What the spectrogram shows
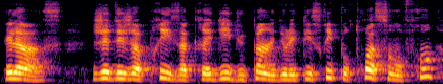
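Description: A woman's voice: medium pitch, moderate pace, close to an everyday voice. A woman voicing a worried, poor mother of four in an audiobook, speaking plaintively.

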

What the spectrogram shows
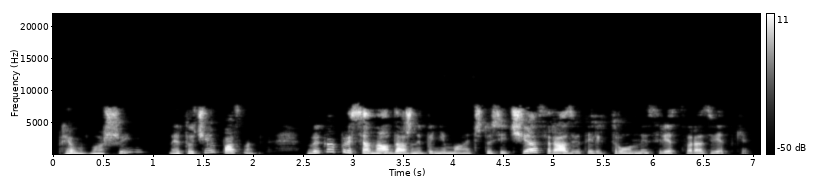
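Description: A woman voicing a calm, ironic middle-aged male spy chief who speaks in an unruffled, dryly persuasive way, in an audiobook. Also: medium pitch, fairly quick, close to an everyday voice. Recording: dull lo-fi audiobook recording.

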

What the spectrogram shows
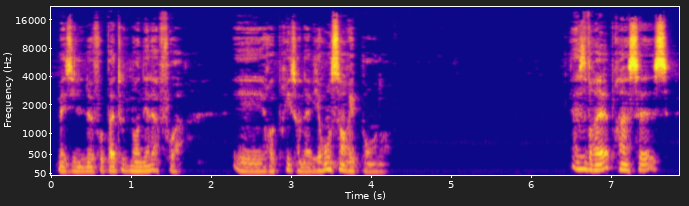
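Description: A man reading a classic novel aloud in steady, measured audiobook narration. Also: lowish voice, breathy edge. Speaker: audiobook reader. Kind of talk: scripted narration.

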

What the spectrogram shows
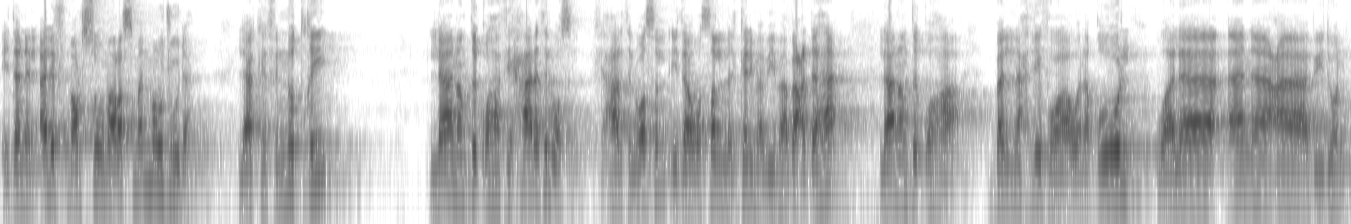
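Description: A man's voice: sits high, big-room sound. A man teaching Quran recitation rules, drawing out words in a chant and asking questions that he answers himself. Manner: models correct and wrong pronunciations, drawn-out chanting. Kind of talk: tajweed lesson.

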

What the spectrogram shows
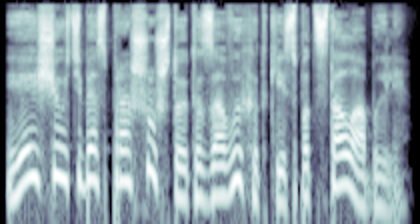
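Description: Lady reading as a grumpy sorcerer guy, growly and short, kinda low mellow voice. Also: very animated, fast talker, breathy edge, dry recording, clean studio sound, full character voice. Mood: stern. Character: gruff angry male sorcerer husband.

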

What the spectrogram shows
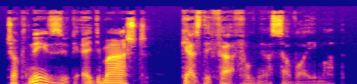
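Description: A man narrates an audiobook in the first person, close and measured. His voice sits extremely low, with a gravelly, husky grain. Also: big pitch swings, darkish tone.

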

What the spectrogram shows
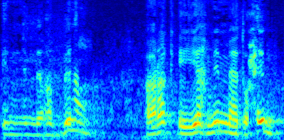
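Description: A man preaching a sermon in an Egyptian Arabic accent, swinging from hushed, reflective passages to impassioned shouting. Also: a little high, expressive, fast talker, a little hiss or hum.

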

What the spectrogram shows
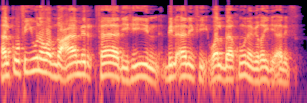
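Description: A man reading aloud from a classical scholarly book in a measured, precise way. He slows down to recite each quoted word. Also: medium pitch, darkish tone. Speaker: reader of a classical text. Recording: dull lo-fi recording.

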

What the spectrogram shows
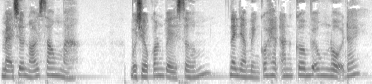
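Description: A woman's voice: mid-range voice, fast talker, mellow, lightly acted. A woman voicing a mother teasing and questioning her son in a narrated audio story. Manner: teasing, curious.

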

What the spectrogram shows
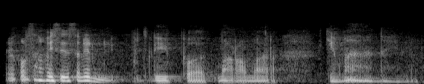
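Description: A man's voice: medium pitch, sing-song, normal speed, vocal fry, a little mellow. A man preaching a religious study lecture to a congregation in a colloquial, humorous way, acting out little bits of dialogue. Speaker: Islamic preacher. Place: lecture hall with an audience. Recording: echoey hall, dull lo-fi audio.

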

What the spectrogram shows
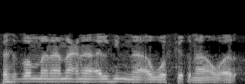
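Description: Man, student reader, quick recitation, small self-corrections, phone-like sound, hall reverb. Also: mid-range voice, fairly even intonation, gravelly. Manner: brisk recitation with occasional stumbles and self-corrections. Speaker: student reading a classical text to his teacher. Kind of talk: reading a classical commentary aloud. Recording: tinny phone-like lecture recording with long hall reverb.

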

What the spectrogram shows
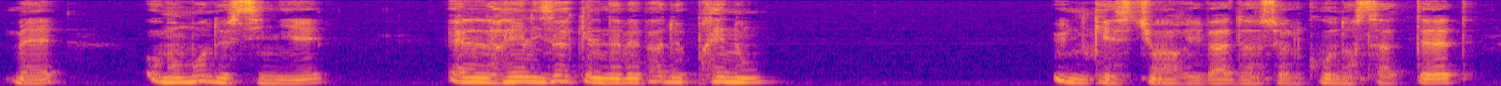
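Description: Male storyteller for a children's tale, mellow and husky, gentle and expressive. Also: mid-range voice, normal speed, long pauses. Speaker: narrator.

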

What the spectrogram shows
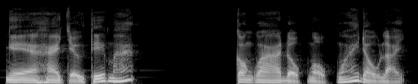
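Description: A man giving scripted horror narration in a dramatic, expressive way. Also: low-pitched, measured pace, faint music behind.

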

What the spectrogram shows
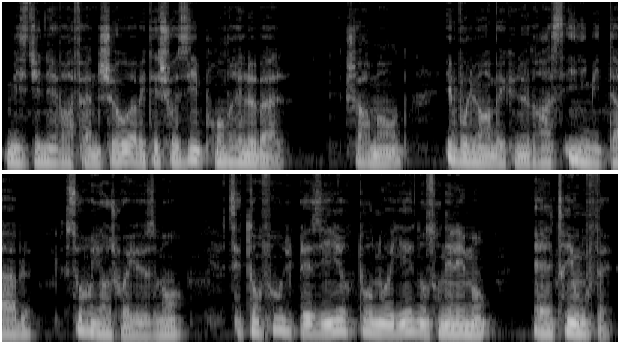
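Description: A man reads a classic novel aloud as an audiobook, with a measured and expressive delivery. His voice sits lowish and carries a breathy edge.

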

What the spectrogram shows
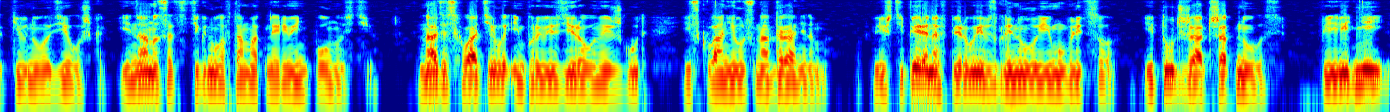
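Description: A man narrating an audiobook in a steady, measured reading. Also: lowish voice, dry recording, studio quality. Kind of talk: scripted narration.

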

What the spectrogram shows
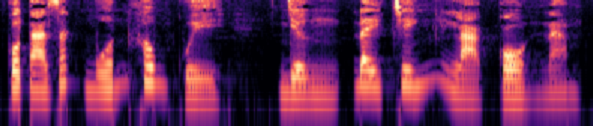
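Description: Female audiobook narrator, steady dramatic delivery, mid pitch, dry booth sound. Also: takes it slowly, no room sound.

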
